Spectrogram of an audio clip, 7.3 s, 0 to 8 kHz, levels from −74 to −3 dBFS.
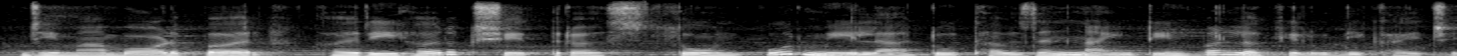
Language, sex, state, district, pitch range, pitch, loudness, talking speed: Gujarati, female, Gujarat, Valsad, 160-200 Hz, 170 Hz, -17 LUFS, 115 wpm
